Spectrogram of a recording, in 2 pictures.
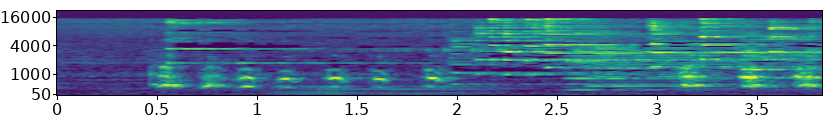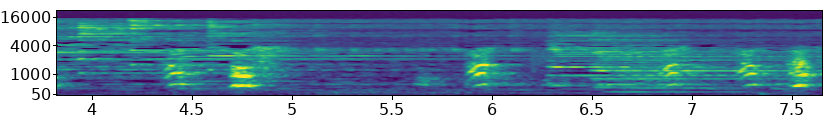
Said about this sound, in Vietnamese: Loáng thoáng ở ngoài kia có tiếng chó cắn ma nhấm nha nhấm nhặng từ tận đầu xóm vang lên.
